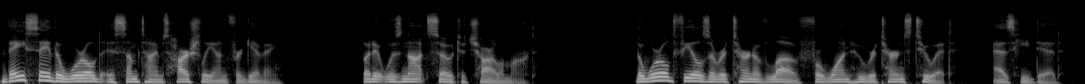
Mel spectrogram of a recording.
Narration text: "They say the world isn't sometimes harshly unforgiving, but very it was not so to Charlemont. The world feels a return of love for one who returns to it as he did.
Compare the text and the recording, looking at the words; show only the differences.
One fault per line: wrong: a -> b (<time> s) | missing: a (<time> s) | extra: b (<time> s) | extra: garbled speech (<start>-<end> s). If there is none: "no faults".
wrong: isn't -> is (1.0 s)
missing: very (3.8 s)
